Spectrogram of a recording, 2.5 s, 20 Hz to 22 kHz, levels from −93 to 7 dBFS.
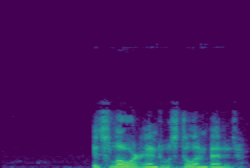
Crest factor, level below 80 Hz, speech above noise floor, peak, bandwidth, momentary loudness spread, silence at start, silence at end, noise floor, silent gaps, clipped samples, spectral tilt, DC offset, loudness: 18 dB; -60 dBFS; 56 dB; -6 dBFS; 7.8 kHz; 8 LU; 0.9 s; 0.1 s; -78 dBFS; none; under 0.1%; -6 dB/octave; under 0.1%; -23 LUFS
